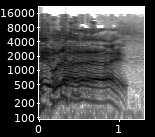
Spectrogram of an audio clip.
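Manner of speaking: high, excited, bursting-in delivery. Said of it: "Pat Seymour was our fucking Kramer".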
